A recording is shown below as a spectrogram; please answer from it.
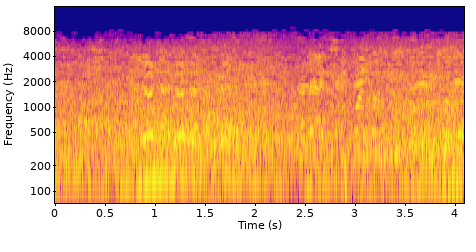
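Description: Indistinct chatter of several people over steady outdoor background noise.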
